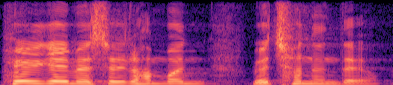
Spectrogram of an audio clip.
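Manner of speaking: ordinary delivery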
